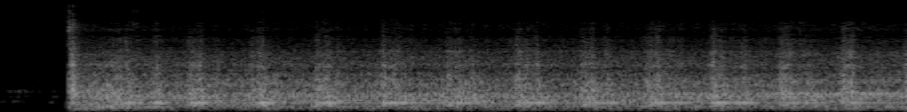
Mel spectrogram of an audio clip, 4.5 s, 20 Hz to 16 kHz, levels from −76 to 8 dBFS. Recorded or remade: recorded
